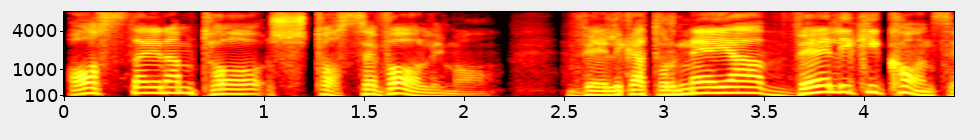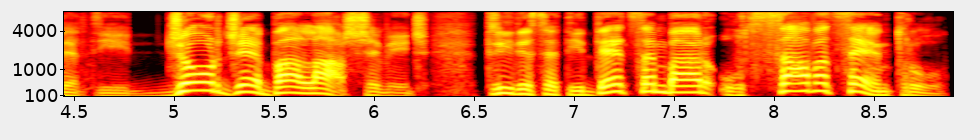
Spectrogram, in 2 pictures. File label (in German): Kroatisch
